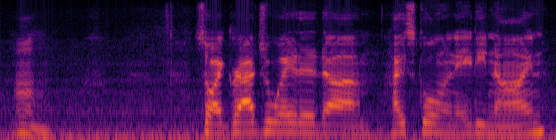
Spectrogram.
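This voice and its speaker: Speaking very slowly with long, frequent pauses, a man in a New York accent has a relaxed tone, a fairly high pitch and fairly even intonation. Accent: New York area American. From Connecticut, Bridgeport (New York City area). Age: 50s. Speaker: pipe smoking vlogger. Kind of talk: casual vlog monologue. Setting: in a car. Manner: relaxed, with fillers and pauses.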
